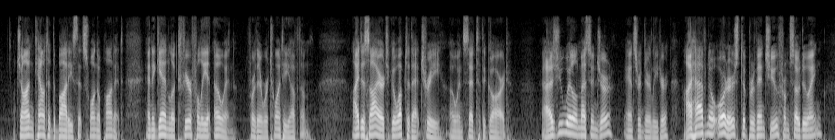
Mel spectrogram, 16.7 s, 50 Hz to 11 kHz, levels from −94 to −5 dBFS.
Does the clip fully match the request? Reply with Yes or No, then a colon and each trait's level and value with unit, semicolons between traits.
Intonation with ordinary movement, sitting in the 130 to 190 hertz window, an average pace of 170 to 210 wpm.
No: average, 3.8 semitones; low, 115 Hz; average, 180 wpm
